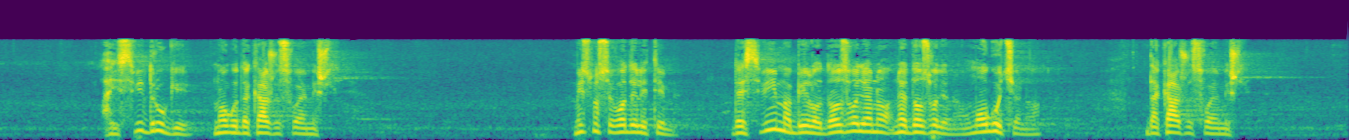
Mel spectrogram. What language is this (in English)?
Serbian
